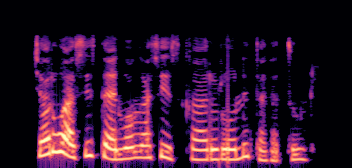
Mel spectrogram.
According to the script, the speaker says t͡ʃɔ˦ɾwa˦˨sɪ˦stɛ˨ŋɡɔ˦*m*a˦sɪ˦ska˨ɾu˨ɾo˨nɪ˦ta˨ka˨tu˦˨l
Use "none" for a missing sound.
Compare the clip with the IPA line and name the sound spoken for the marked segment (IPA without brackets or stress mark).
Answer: ŋ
